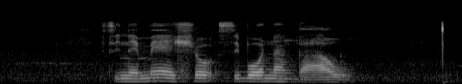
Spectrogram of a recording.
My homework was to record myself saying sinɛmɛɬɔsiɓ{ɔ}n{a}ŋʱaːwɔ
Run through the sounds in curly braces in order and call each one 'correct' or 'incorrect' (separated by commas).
correct, correct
